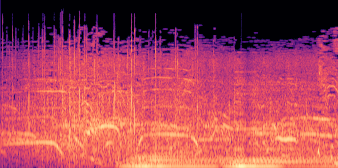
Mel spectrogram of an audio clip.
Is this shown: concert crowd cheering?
yes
